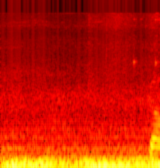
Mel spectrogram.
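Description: Steady low rumble of a car's engine and tyres on the road, heard from inside the moving cabin.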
